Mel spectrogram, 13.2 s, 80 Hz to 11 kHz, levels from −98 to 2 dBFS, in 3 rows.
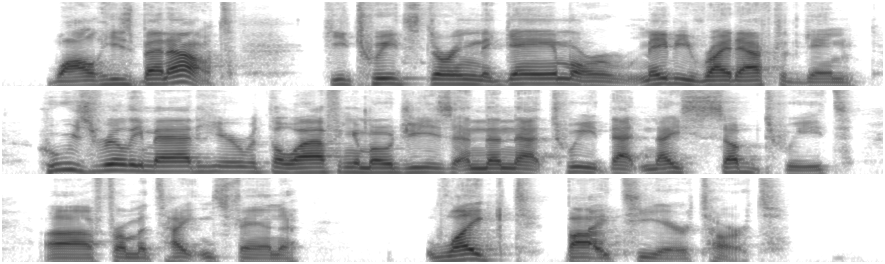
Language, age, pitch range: English, 20-39, 115-145 Hz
